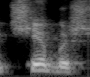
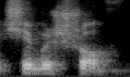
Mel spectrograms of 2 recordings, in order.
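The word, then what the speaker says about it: Chebyshev: Charles drawings related to chewbush of polynomials I mean actually correct pronunciation is probably chibashov is my distant mathematical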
